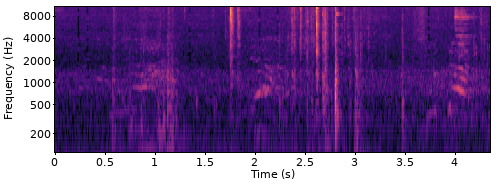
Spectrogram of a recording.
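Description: Car running with a steady low rumble, broken by several sharp knocks, the loudest about three-quarters of the way through, and brief bits of voice.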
